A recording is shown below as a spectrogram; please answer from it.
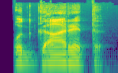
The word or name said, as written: उद्गारित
